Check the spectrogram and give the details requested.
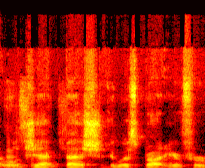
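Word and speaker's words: Jack Bech: Jack Beck was brought here for a reason.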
